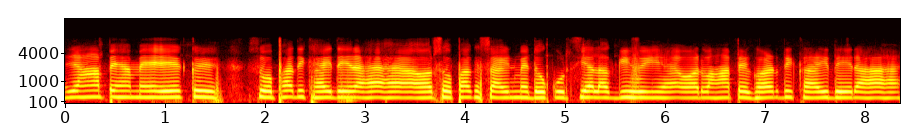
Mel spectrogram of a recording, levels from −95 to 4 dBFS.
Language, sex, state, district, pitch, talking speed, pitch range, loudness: Hindi, female, Bihar, Sitamarhi, 230 Hz, 200 wpm, 225-235 Hz, -13 LUFS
